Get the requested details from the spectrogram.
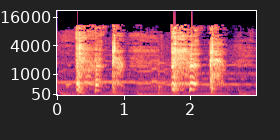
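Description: An old man, sitting hunched on a plank bed, coughs hoarsely in two rough clusters of about three harsh, raspy hacks each, fairly loud, with a short pause between the bursts.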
